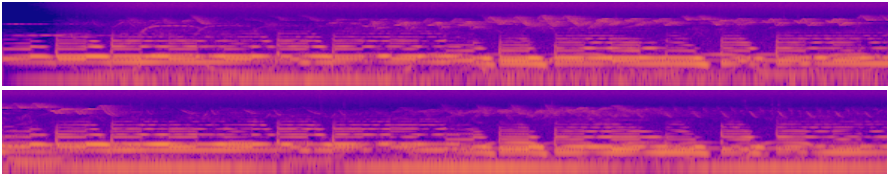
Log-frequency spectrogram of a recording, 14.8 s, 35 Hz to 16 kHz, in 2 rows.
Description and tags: Light Pad 2
2/15 in the light pads collection. This pad features a deep, resonant frequency behind a slow trance-esque melody and a recording of birds.
bass, heavenly, light-pad, nature, pad, resonant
